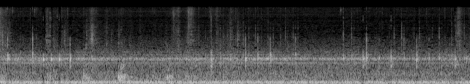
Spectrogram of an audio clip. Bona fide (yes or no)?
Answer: yes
